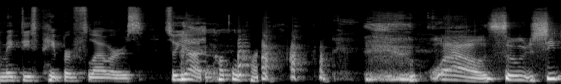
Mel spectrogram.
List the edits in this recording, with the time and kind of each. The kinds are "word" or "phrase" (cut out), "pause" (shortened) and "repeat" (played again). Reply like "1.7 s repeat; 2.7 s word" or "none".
2.1 s word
